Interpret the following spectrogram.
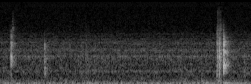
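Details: Hallicrafters TW2000 communications receiver during IF alignment to 455 kHz, with a signal generator fed to the stator plates of the capacitor's center section. A few sharp, irregular ticks sound over a quiet hiss, and they persisted after the connection. Cause unknown.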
